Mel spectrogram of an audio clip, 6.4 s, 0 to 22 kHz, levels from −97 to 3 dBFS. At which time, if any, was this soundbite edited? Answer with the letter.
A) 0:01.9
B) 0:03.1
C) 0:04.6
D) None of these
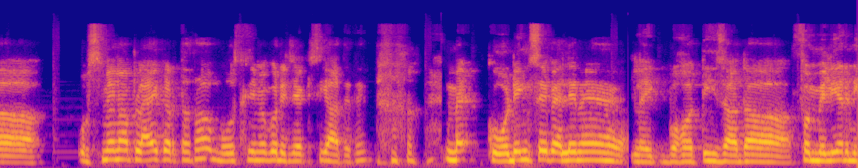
B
